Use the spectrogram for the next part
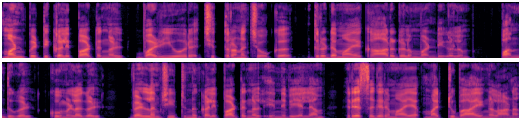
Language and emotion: Malayalam, neutral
